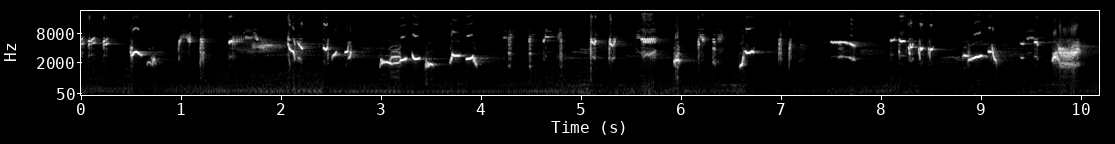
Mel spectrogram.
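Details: Orange-headed thrush singing, played as therapy to encourage a bird that will not sing: a long, busy stream of varied whistles, trills and sharp chirps, phrases tumbling one after another with few gaps.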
